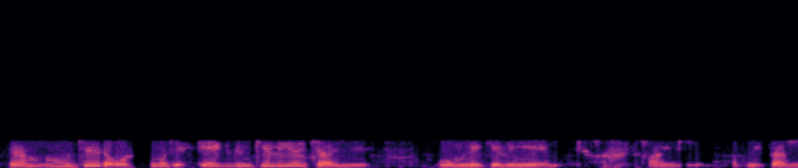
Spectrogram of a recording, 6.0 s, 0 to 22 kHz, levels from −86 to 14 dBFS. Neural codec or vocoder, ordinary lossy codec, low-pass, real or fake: none; none; 3.6 kHz; real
